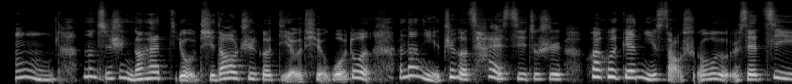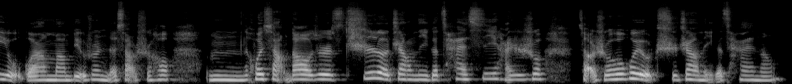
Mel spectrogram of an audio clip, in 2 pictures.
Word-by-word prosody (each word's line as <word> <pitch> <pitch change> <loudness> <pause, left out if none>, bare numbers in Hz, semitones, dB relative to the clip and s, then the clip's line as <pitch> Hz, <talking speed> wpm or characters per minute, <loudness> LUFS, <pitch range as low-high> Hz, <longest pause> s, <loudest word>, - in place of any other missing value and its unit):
嗯， 275 -11 -2 0.3
那 365 0 -2
其 280 -5 -3
实 310 - -3
你 255 -6 0
刚 240 +3 +2
才 285 +1 +3
提 285 +4 -19
有 420 +2 +5
提 215 - -1
到 280 +3 +3
这 275 -2 -3
个 225 -2 +1
铁 445 - -1
铁 - - -2
锅 480 - +2
炖， 310 -4 +2 0.3
诶， 325 - -3
那 405 +1 +2
你 255 - 0
这 340 -1 +1
个 240 -4 +4
菜 280 +5 -1
系 255 0 -4
就 245 +1 -4
是 240 -1 +1 0.2
会 350 -2 +4
会 345 0 +4
跟 320 +1 +1
你 225 -4 +1
小 230 - -3
时 - - -9
候 245 +4 +1
有 - - +1
一 - - -1
些 225 +2 +4
记 255 +3 -2
忆 - - 0
有 220 - +2
关 205 0 +1
吗？ 200 -1 +2
比 195 -1 +1
如 - - 0
说 220 +1 -3
你 205 - +1
的 195 -1 -2
小 - - -3
时 - - -10
候， 215 +1 -3 0.4
嗯， 205 -1 +3
会 240 - +4
想 235 -1 0
到 225 -1 +3
就 235 +1 +1
是 230 -1 +4
吃 250 +6 -3
了 250 -5 +5
这 235 +1 -1
样 220 -1 -1
的 - - -1
一 215 - 0
个 215 - 0
菜 235 +2 -4
系， 255 +2 -5
还 235 -4 -4
是 220 0 -2
说 245 +1 -2 0.3
小 - - 0
时 215 - -1
候 240 +2 +5
会 260 -1 +6
有 - - +6
吃 210 - -6
这 220 +3 -2
样 215 -2 +2
的 200 - 0
一 - - -6
个 - - -2
菜 205 -2 -5
呢？ 195 +4 -4
235 Hz, 305 characters per minute, -23 LUFS, 220-275 Hz, 0.4 s, 会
